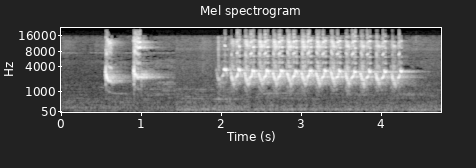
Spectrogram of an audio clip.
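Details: Yellow-vented bulbul in fighting mood, recording used as a lure to get birds answering; two sharp separate notes, then a fast rattling, wavering trill of about two seconds before stopping.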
